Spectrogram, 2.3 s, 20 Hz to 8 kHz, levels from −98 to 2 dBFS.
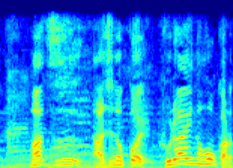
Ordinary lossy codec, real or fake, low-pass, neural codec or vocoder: none; fake; 7.2 kHz; vocoder, 22.05 kHz, 80 mel bands, Vocos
